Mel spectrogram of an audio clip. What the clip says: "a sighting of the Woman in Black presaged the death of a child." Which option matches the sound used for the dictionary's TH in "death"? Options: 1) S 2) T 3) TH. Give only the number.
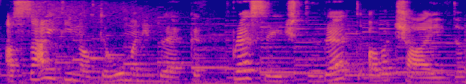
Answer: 2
